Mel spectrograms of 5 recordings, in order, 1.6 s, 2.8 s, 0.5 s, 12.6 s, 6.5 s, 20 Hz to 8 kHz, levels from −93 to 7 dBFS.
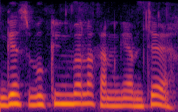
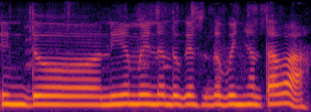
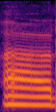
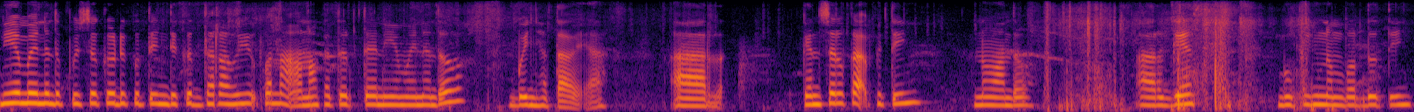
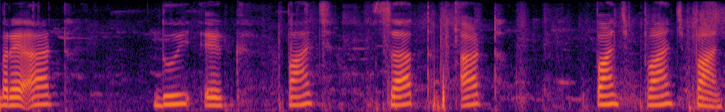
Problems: background sounds at intervals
